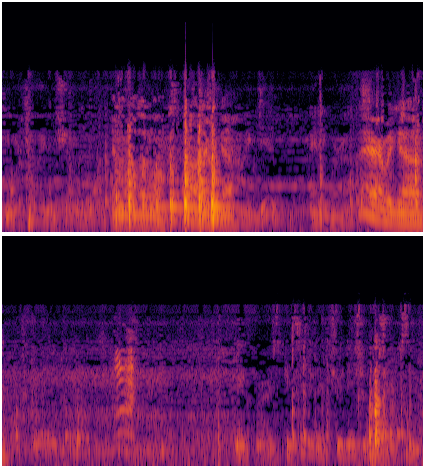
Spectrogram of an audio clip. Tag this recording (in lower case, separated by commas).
speech, music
